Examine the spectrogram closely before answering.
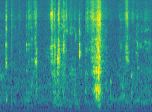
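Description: Paper rustles softly under hands.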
